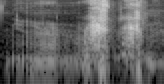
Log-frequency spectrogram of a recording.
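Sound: person imitating a dog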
